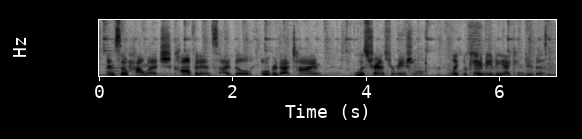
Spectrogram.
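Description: Against clear music in the background, a woman speaks at a moderate pace in a fairly low pitch with fairly even intonation, the sound dry with no echo. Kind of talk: interview answer. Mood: warm, reflective.

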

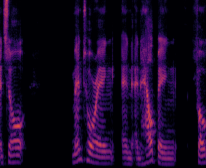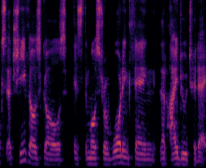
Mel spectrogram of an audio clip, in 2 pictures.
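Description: In an American accent, a man uses an ordinary speaking voice with a fairly low pitch and ordinary pitch variation. He goes at a fairly slow pace with a quiet background. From Munich, Germany, then California from age 13. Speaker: hotel general manager. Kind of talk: interview. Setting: video call. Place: office. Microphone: video call.

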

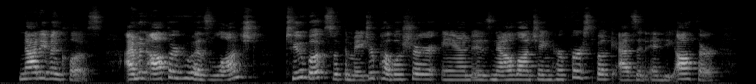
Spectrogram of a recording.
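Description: Audible room echo around a woman's voice of ordinary pitch variation. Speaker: author vlogger. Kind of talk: casual vlog chat. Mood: friendly, self-deprecating. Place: home room. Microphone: phone near.

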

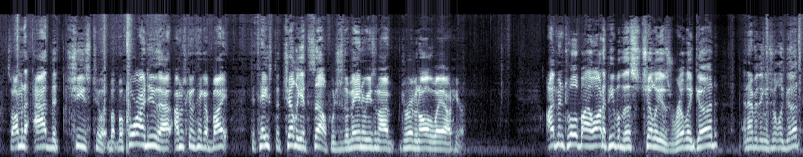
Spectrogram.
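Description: Very fast and high-pitched, a man talks in a bright, sharp tone with ordinary pitch variation and a dry sound with no echo. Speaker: food vlogger. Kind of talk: casual vlog chat. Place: car. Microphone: phone near.

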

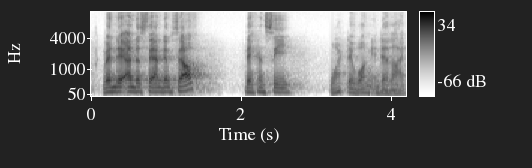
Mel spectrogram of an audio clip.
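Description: A man's dark, mellow voice with a Thai accent, lively intonation and a moderate pace. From northeastern Thailand (Isan); Thailand. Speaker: farmer. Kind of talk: talk to audience; public talk. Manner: halting. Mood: calm, warm, gently humorous. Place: stage. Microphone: headset.

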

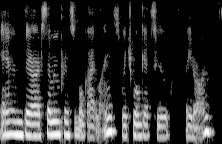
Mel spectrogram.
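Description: Faint music plays in the background as the speaker, with an American accent, keeps a moderate pace and fairly even intonation. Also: woman. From US, Queens, New York; New York. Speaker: event moderator presenting slides. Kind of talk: webinar presentation. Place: home room. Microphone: webcam.

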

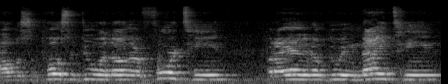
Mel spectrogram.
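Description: Light background noise and audible room echo. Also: man. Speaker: fitness vlogger. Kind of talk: casual vlog chat. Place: home room. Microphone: camera far.

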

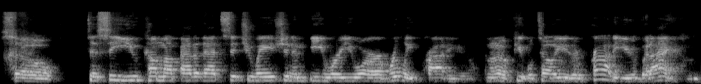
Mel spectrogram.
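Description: Loud and at a fairly quick pace, a man speaks with a high pitch. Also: ordinary pitch variation, hardly any pauses. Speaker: county records department head. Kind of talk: public meeting tribute.

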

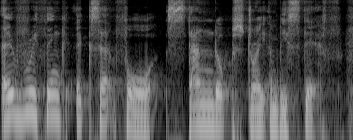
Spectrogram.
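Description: A man talks with lively intonation, and the background is quiet. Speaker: ski shop owner and co-host. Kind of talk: casual chat. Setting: studio. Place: studio. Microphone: studio mic.

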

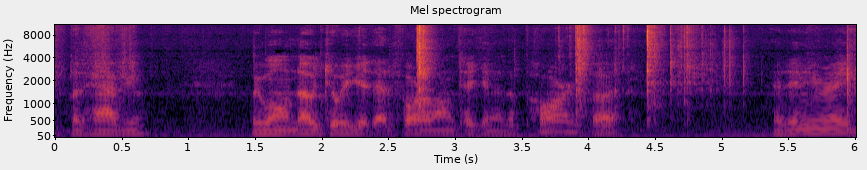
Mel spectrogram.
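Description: A man talks while loud noise fills the background. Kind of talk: tutorial. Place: workshop. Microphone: camera far.

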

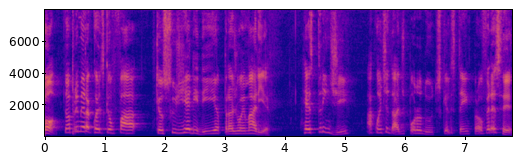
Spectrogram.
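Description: Over a quiet background, a man with a high pitch speaks at a moderate pace with very wide pitch swings. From Brazil, Belo Horizonte (Minas Gerais). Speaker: education and nonprofit management professional presenting a business case. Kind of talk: casual presentation of a case study. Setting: self-recorded video. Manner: conversational, with fillers and self-corrections. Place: bathroom. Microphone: earbuds.

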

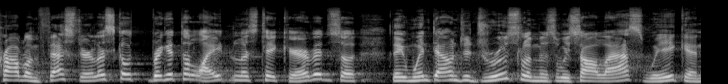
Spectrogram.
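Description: A high-pitched male voice at a moderate pace, with hardly any pauses, ordinary pitch variation and a quiet background. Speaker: preacher. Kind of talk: sermon. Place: church. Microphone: podium.

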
